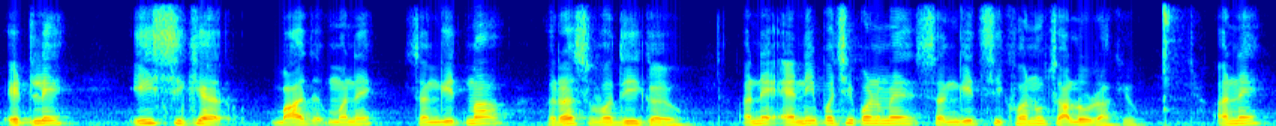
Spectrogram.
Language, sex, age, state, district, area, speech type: Gujarati, male, 18-30, Gujarat, Anand, urban, spontaneous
